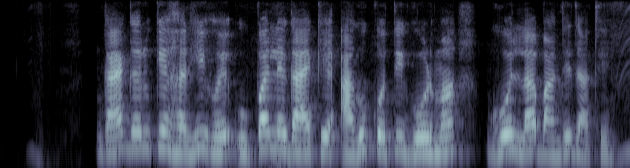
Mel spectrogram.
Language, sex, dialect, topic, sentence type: Chhattisgarhi, female, Western/Budati/Khatahi, agriculture, statement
